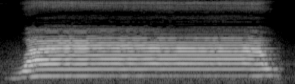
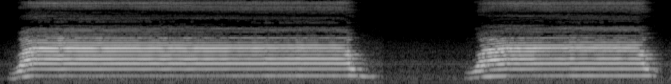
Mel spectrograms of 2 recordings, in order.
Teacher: যে কোনো চিহ্নতে ওয়াও ঠোঁট গোল করে উচ্চারণ করতে হবে। যখন ওয়াও আমরা শুধু হরফ উচ্চারণ করব, তখনও গোল হবে, মানে সব সময় ঠোঁট গোল করে উচ্চারণ করতে হবে।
